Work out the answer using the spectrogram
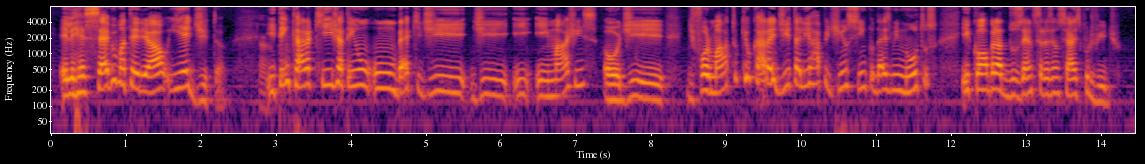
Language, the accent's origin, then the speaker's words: Portuguese; South Region, Brazil; accent: southern (rolled R, guri/guria); now in Manaus, Brazil; eu puxo R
